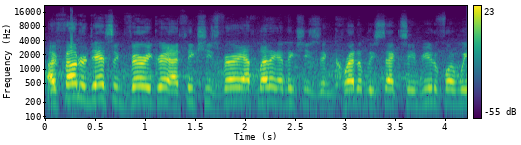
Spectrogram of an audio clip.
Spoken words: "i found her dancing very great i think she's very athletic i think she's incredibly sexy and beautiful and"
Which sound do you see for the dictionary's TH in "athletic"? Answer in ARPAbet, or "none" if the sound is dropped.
TH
